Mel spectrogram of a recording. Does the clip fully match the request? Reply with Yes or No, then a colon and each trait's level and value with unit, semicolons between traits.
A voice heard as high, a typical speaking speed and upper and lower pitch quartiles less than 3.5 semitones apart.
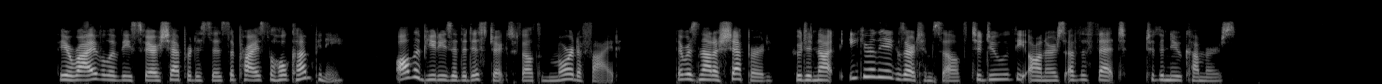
Yes: high, 205 Hz; average, 175 wpm; average, 2.9 semitones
